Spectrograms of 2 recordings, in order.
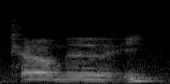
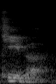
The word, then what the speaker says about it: Kaomi: How do you pronounce this place anyway? Kamehi? It's pronounced Kiva.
